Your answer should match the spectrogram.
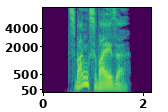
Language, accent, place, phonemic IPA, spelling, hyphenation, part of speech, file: German, Germany, Berlin, /ˈt͡svaŋsˌvaɪ̯zə/, zwangsweise, zwangs‧wei‧se, adverb, De-zwangsweise.ogg
- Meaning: compulsorily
